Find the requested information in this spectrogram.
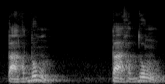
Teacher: Ele termina com uma vogal nasal Central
